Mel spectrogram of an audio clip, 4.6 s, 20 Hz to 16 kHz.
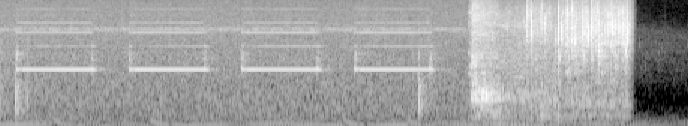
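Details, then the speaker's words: Sanyo ASW-82HT-4 washing machine with its micro-controller replaced by an Arduino: button held to set wash cycles gives five evenly spaced high beeps, then water rushes in. Normal cycle configuration. "I need to press this button for a while so that I can hear the number of beeps, so that the number of wash cycles can be configured from that."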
